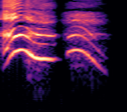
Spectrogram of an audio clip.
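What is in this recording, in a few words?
Voice damaged Japanese; altena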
